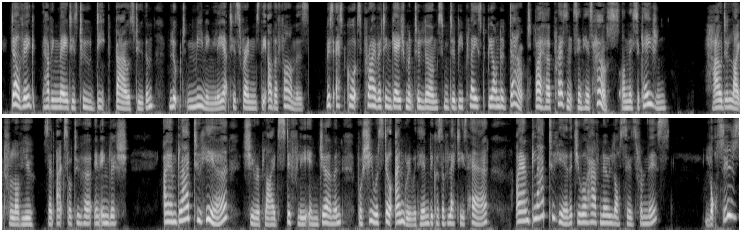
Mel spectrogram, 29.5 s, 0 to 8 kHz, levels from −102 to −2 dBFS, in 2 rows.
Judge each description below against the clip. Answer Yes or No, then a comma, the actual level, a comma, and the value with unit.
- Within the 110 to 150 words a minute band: No, average, 170 wpm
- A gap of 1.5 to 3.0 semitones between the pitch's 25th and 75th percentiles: No, average, 4.1 semitones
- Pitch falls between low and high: No, high, 195 Hz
